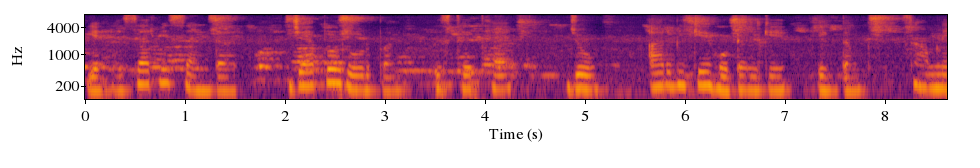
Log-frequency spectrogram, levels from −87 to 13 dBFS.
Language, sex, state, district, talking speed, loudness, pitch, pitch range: Hindi, female, Rajasthan, Bikaner, 95 wpm, -17 LUFS, 180 Hz, 165-210 Hz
